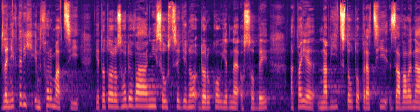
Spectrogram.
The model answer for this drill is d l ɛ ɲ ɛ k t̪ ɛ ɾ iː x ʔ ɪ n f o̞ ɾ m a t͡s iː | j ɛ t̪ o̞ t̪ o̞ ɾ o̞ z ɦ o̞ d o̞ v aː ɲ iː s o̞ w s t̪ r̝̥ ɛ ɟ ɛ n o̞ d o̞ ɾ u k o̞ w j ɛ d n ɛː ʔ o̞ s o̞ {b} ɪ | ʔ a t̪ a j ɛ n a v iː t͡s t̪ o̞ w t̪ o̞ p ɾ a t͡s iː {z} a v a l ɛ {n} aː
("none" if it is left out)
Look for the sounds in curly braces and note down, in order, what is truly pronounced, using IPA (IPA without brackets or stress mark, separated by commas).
b, z, n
